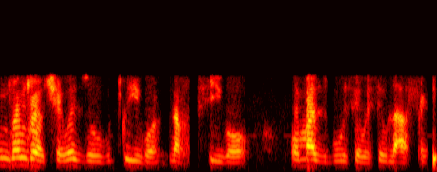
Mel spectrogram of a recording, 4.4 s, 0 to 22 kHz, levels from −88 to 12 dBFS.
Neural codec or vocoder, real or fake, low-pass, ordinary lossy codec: none; real; 3.6 kHz; none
